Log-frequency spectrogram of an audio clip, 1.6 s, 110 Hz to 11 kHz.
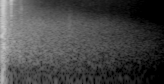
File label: p226 fire distant; Escape from Tarkov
